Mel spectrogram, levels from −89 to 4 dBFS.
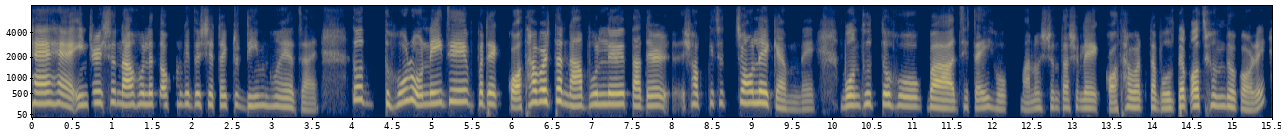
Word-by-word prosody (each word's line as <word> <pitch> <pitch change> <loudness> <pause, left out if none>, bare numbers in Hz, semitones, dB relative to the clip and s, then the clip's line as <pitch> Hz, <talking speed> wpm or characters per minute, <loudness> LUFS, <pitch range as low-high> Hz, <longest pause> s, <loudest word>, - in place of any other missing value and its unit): হ্যাঁ, 265 0 +7
হ্যাঁ, 235 -6 +4
ইন্টারেকশন 280 +4 -2
না 230 - +9
হলে 250 0 0
তখন 230 +2 -2
কিন্তু 250 0 -3
সেটা 240 -2 -4
একটু 235 - -10
ডিম 215 +1 -4 0.2
হয়ে 195 -3 -2
যায়। 135 -2 -7 0.5
তো 350 - -1 0.4
ধরুন 255 - +1
এই 280 - +3
যে 310 - +3 0.3
মানে 260 -1 +2 0.2
কথাবার্তা 290 - +5
না 215 - +5 0.2
বললে 250 +1 +2 0.3
তাদের 220 +1 +2 0.4
সবকিছু 260 +2 -5 0.2
চলে 275 0 +5 0.2
কেমনে? 150 -4 -5 0.5
বন্ধুত্ব 230 +3 -1 0.2
হোক 210 -2 -1 0.2
বা 185 - +6 0.3
যেটাই 180 -1 -5
হোক 150 -1 -8 0.2
মানুষজন 165 +5 -8
তো - - -10
আসলে 175 0 -4 0.3
কথাবার্তা 185 +4 -2
বলতে 170 +4 0
পছন্দ 210 0 0 0.2
করে। 135 -2 -2
225 Hz, 140 wpm, -23 LUFS, 185-255 Hz, 0.5 s, না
